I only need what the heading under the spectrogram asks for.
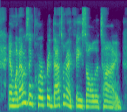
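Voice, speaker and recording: Against a quiet background, a woman with an American accent speaks at a medium pitch in an animated tone with lively intonation. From US South, South Carolina. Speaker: empowerment coach. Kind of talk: interview.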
